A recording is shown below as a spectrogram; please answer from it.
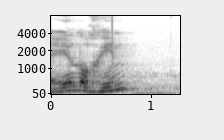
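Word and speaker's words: אֱלֹהִים: Bárbara a elorrim os diz Elohim pronúncia recomendável a elorrim e e e e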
